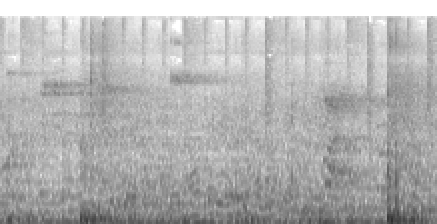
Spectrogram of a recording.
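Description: Indoor volleyball rally in a reverberant gym: the ball is struck, ending in a loud smack of a spike at the net just before the end, with music underneath.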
